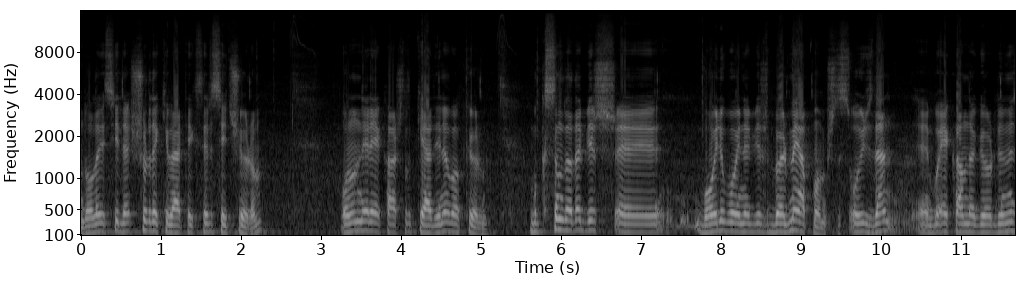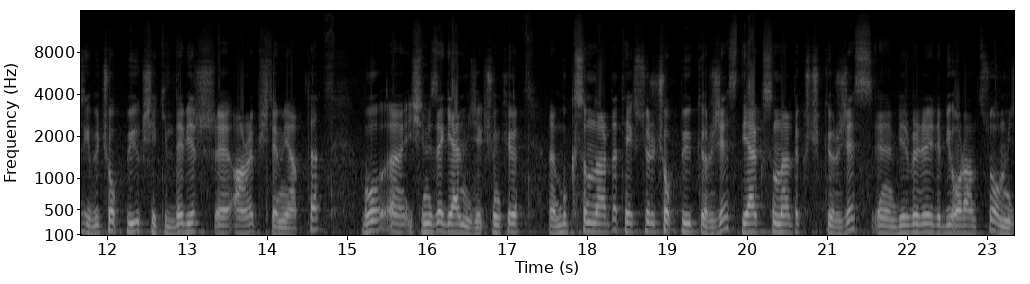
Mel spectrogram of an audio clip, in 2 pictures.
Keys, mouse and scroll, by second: 3.0 click, 3.6 middle click, 3.7 click, 3.8 middle click, 4.1 click, 4.2-10.9 middle drag, 23.1-23.3 middle drag.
